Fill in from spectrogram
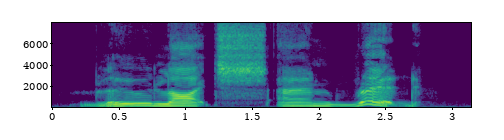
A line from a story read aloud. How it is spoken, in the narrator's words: murmured the gunner, slowly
